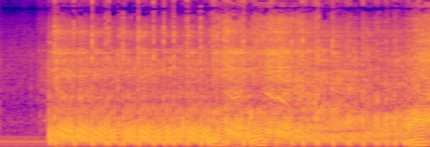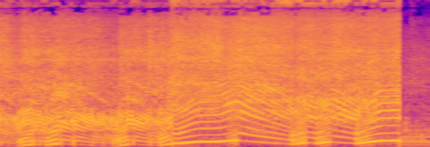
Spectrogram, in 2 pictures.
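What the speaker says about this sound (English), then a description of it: "this mesquite tree here dropped a limb right into the yard. We got the chainsaw." A chainsaw starts up loud and close, its engine revving and bogging repeatedly as it cuts through a mesquite tree limb, continuous for several seconds.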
